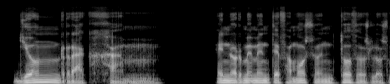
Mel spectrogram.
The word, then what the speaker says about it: Rackham: Este carismático y temido líder era John Rackham, pronunciado John Rackham, enormemente famoso en todos los mares del sur bajo el pintoresco apodo de Calico Jack.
